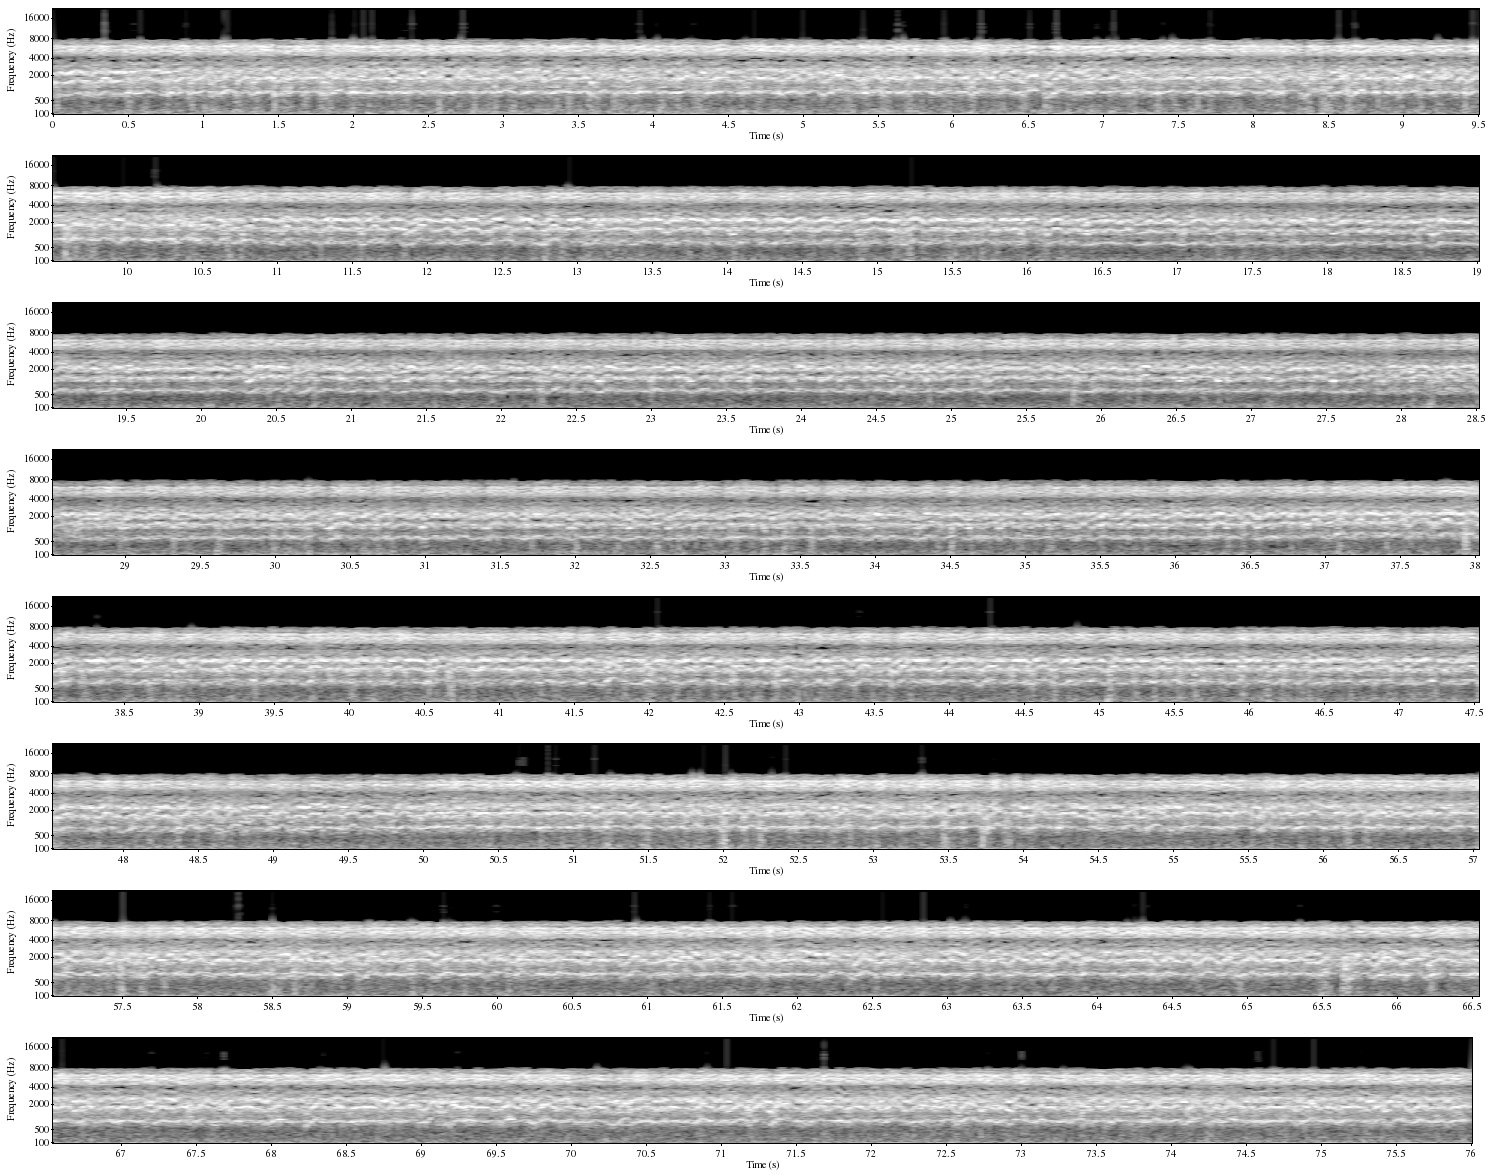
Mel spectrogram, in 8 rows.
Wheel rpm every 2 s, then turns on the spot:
200, 230, 230, 230, 230, 210, 190, 200, 180, 180, 180, 180, 180, 180, 170, 180, 180, 180, 190, 210, 210, 210, 210, 210, 200, 230, 240, 230, 230, 230, 230, 230, 230, 230, 230, 220, 230, 230.
none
